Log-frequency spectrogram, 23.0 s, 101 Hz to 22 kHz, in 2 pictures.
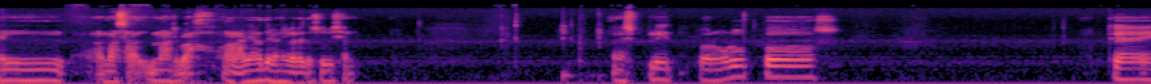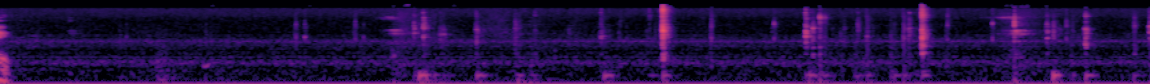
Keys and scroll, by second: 15.7 shift+s, 16.6 w, 19.7 super+d, 20.0 super+d, 20.4 super+d, 22.8 w.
